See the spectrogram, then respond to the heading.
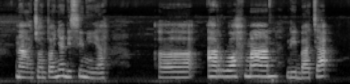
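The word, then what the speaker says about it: الرحمن: Ar-Rahman dibaca di sini kan tulisannya alif lam ro. Kalau di bahasa Indonesia itu tulisannya Al-Rahman ya. Tetapi di sini dibaca alif lam diikuti huruf ro, maka dibaca dengan Ar-Rahman.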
